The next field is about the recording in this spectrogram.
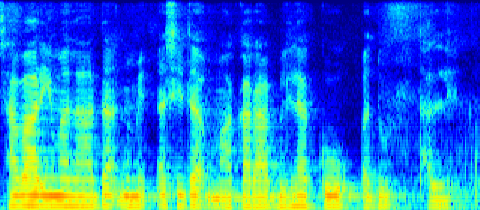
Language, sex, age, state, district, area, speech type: Manipuri, male, 30-45, Manipur, Thoubal, rural, read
